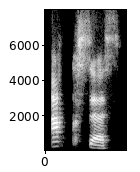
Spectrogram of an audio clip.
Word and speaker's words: access: The word is access. Access. Access. One sounds like, the first C sounds like a K, and the second C sounds like a S. Access.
